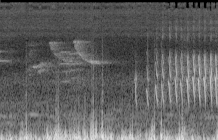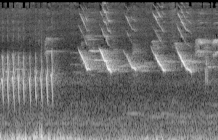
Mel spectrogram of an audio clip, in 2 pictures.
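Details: Grey and white female Belgian canary, which sings a lot when ready to brood: a rapid buzzy trill of repeated notes, then quick high downslurred whistles, over steady low rumbling and knocking noise.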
